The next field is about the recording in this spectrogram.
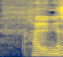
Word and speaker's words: Hainanese: You know, the Asian food Twitter got upset because some woman shit talked Hainanese chicken. Am I pronouncing that right? – Hainanese.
